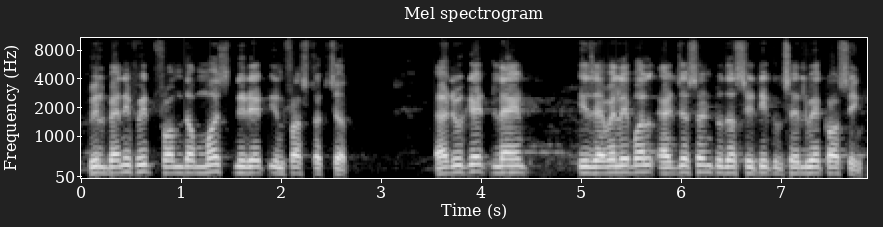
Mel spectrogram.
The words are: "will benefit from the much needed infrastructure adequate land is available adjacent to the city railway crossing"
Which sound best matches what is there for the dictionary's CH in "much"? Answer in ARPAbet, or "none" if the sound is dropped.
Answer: S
